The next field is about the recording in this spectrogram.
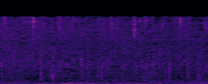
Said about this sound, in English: Like the weather. Like this damn rain.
